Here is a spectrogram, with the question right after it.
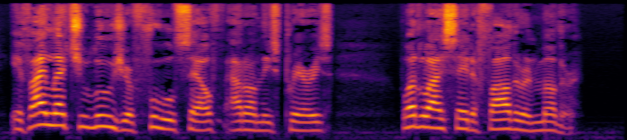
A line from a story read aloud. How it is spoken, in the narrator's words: Royal said solemnly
